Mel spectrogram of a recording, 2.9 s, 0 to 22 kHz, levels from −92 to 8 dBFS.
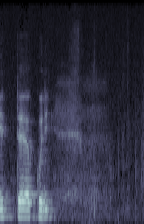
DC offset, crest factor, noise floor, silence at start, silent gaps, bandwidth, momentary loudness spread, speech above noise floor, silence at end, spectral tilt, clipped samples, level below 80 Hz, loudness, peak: under 0.1%; 20 dB; -55 dBFS; 0 s; none; 15 kHz; 23 LU; 34 dB; 1.35 s; -7.5 dB/octave; under 0.1%; -70 dBFS; -21 LUFS; -6 dBFS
